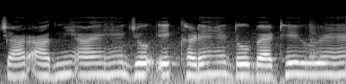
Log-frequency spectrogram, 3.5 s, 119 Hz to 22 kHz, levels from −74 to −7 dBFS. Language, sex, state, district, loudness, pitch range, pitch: Hindi, female, Jharkhand, Ranchi, -14 LUFS, 210-220 Hz, 220 Hz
